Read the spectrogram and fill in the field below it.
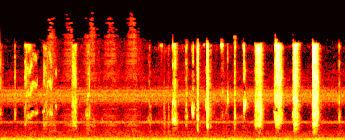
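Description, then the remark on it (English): A mouse squeaks in a quick, irregular series of thin, high-pitched chirps that grow louder and more frequent toward the end, over a faint low rustling background. “The great gray owl can hear the squeak of a mouse over half a mile away.”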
